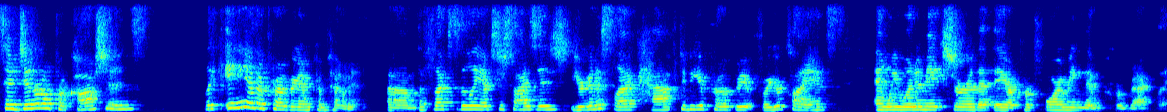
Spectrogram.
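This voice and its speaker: A woman's plain, everyday voice, medium in pitch, at a fairly quick pace. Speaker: fitness instructor. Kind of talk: webinar presentation. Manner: conversational, with fillers and self-corrections.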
